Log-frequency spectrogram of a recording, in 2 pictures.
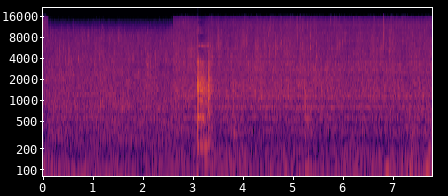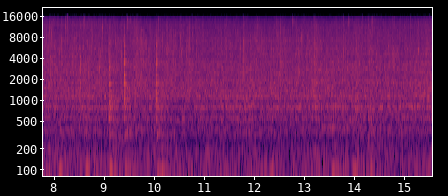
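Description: Marinated chicken pieces sizzling steadily as they shallow-fry in hot oil in a wok, while a spatula turns them. The spatula knocks against the pan a few times, with one sharp clack about three seconds in, the loudest sound, and a few lighter knocks later.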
